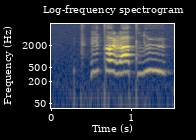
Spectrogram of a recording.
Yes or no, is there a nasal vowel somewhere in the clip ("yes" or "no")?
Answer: yes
